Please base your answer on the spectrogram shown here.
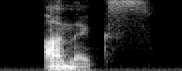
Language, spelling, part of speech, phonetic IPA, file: Polish, aneks, noun, [ˈãnɛks], Pl-aneks.ogg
